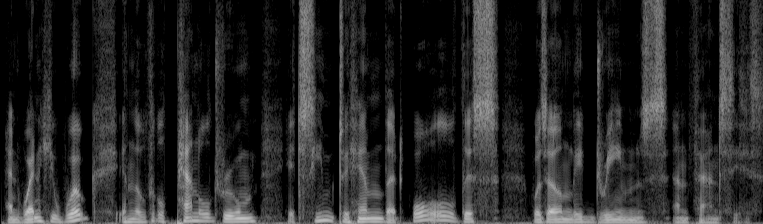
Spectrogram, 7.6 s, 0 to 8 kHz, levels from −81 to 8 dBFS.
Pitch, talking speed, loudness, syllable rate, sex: 100 Hz, 165 wpm, -22 LUFS, 4.1 syllables/s, male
